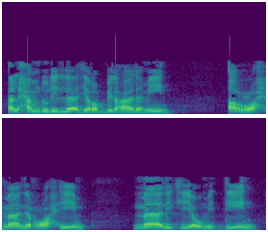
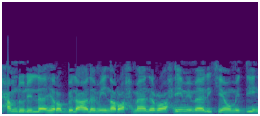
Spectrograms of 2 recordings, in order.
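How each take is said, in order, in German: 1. Nach jedem Vers gibt es eine Pause. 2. Die Verse gehen ohne Pause ineinander über. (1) "Ayah für Ayah liest" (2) "in einem Zug"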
